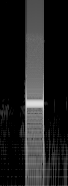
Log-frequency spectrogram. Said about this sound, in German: Und ich rufe den Eli jetzt oh ja, an. Der kommt nämlich per Telefon dazu.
